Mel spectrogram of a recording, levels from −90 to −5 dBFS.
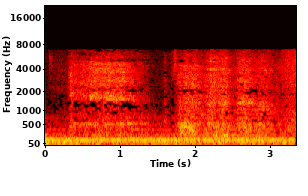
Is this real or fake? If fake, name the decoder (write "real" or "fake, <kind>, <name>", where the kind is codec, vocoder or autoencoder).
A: fake, vocoder, BigVGAN v2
